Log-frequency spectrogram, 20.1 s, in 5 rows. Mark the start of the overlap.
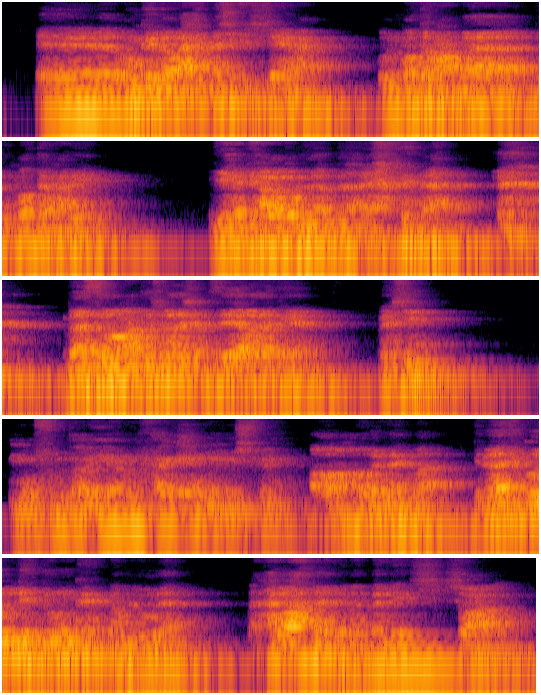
none

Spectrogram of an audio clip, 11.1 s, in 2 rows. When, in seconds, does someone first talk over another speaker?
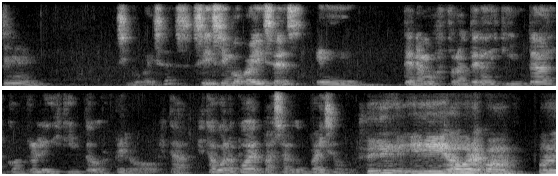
none

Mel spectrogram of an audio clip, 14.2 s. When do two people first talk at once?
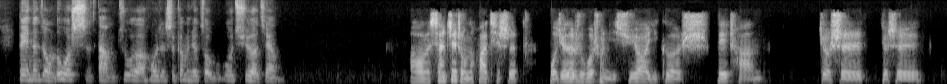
none

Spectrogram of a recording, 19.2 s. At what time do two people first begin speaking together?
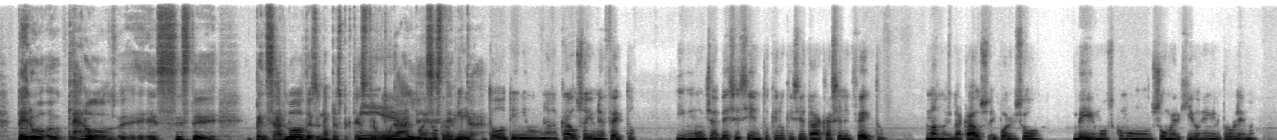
5.4 s

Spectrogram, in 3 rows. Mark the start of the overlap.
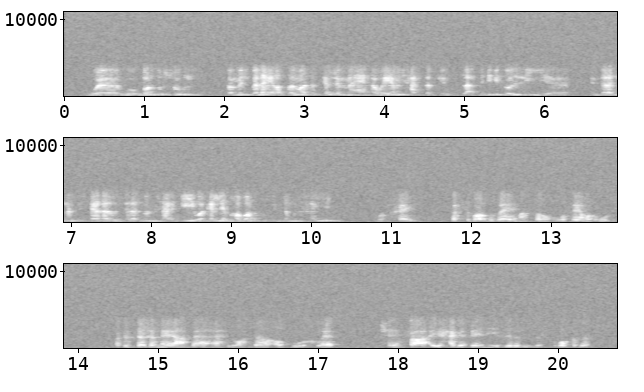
none

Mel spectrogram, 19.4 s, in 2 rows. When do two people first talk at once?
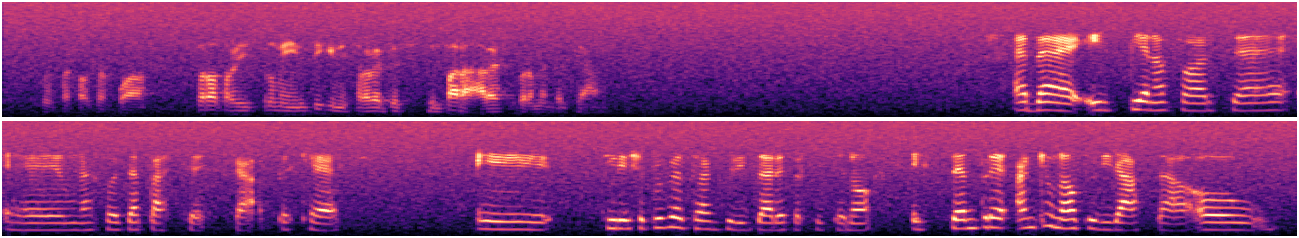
none

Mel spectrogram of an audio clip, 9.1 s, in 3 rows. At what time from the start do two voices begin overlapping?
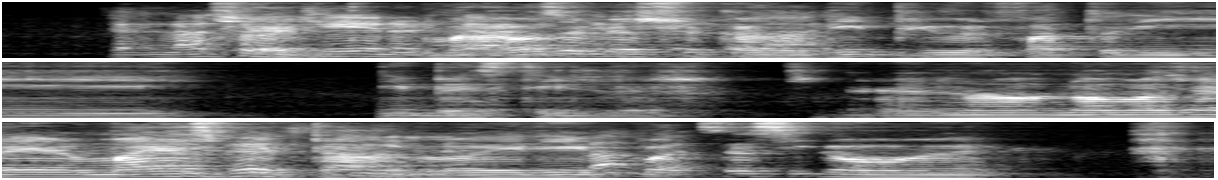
0.6 s

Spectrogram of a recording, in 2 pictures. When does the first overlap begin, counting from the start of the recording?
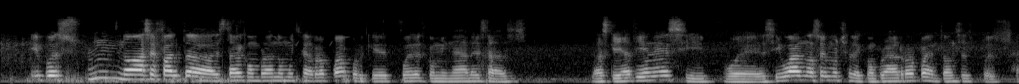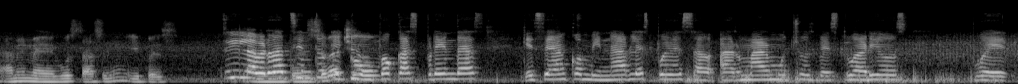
12.7 s

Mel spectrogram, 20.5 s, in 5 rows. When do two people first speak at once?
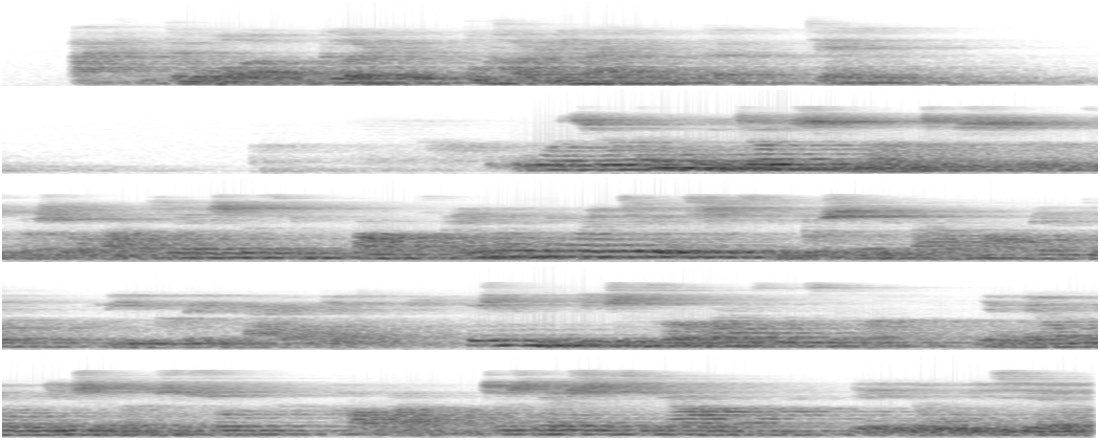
none

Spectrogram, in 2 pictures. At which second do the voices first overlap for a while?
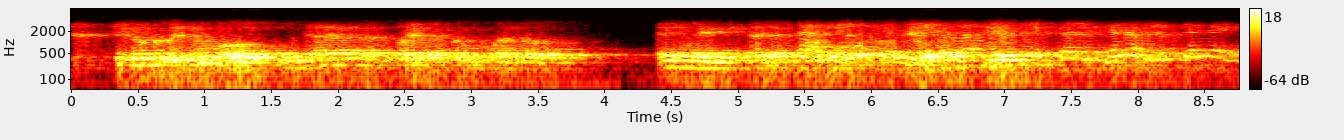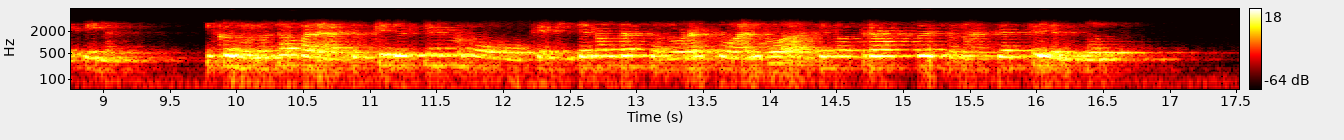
5.4 s

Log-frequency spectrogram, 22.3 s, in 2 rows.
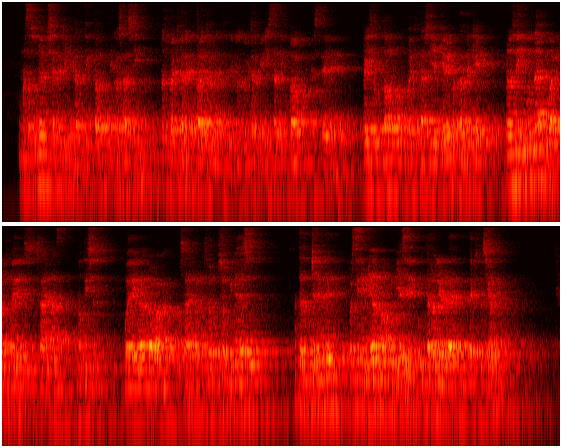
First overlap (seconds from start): none

